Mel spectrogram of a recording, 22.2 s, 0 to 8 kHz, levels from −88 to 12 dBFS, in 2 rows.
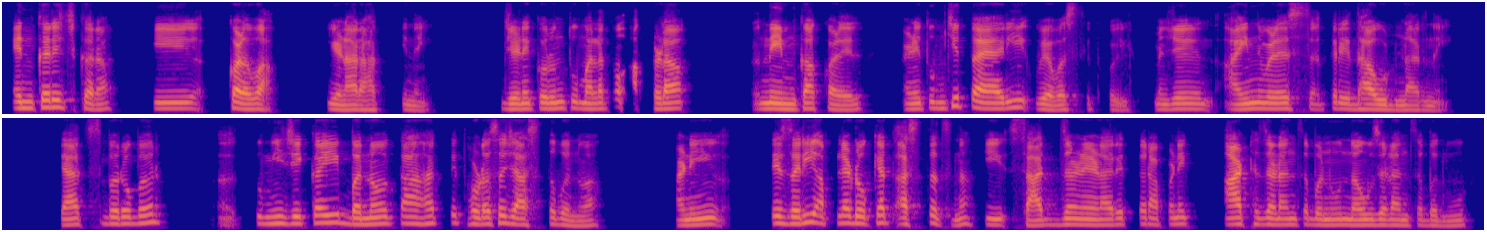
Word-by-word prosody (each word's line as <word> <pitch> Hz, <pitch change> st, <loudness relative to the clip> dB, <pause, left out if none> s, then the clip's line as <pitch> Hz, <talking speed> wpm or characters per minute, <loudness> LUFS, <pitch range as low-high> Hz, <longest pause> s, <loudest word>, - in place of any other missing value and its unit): Encourage 190 Hz, +2 st, +3 dB
करा 140 Hz, 0 st, -1 dB
की 155 Hz, +1 st, -2 dB, 0.3 s
कळवा, 140 Hz, -1 st, +6 dB, 0.4 s
येणार 130 Hz, -2 st, +2 dB
आहात 125 Hz, +1 st, -2 dB, 0.2 s
की 130 Hz, -, -10 dB
नाही? 115 Hz, -3 st, -9 dB, 0.6 s
जेणेकरून 150 Hz, +2 st, +2 dB
तुम्हाला 155 Hz, -2 st, 0 dB
तो -, -, -3 dB
आकडा 155 Hz, +1 st, +2 dB, 0.6 s
नेमका 150 Hz, 0 st, +5 dB
कळेल 125 Hz, -2 st, -1 dB, 0.3 s
आणि 145 Hz, +1 st, 0 dB
तुमची 160 Hz, +6 st, -2 dB
तयारी 155 Hz, +5 st, +5 dB
व्यवस्थित 125 Hz, -2 st, -3 dB
होईल, 115 Hz, -, -12 dB, 0.2 s
म्हणजे 145 Hz, +1 st, 0 dB, 0.3 s
ऐन 145 Hz, +3 st, +3 dB
वेळेस 150 Hz, -1 st, +1 dB, 0.2 s
त्रेधा 140 Hz, -3 st, 0 dB
उडणार 120 Hz, -1 st, -5 dB
नाही. 115 Hz, -1 st, -11 dB, 0.7 s
त्याचबरोबर 180 Hz, +6 st, 0 dB, 0.5 s
अ, -, -, -15 dB, 0.2 s
तुम्ही 180 Hz, +1 st, -1 dB
जे 185 Hz, +1 st, +2 dB
काही 205 Hz, +1 st, +4 dB
बनवता 170 Hz, +3 st, +1 dB
आहात 185 Hz, +2 st, -1 dB
ते -, -, -6 dB
थोडंसं 170 Hz, +2 st, +1 dB
जास्त 155 Hz, 0 st, 0 dB
बनवा 135 Hz, -4 st, -5 dB, 0.6 s
आणि 155 Hz, +4 st, +3 dB, 0.4 s
ते 190 Hz, -, +5 dB
जरी 180 Hz, +4 st, +4 dB
आपल्या 195 Hz, -1 st, +2 dB
डोक्यात 190 Hz, +2 st, +2 dB
असतंच 165 Hz, +2 st, -2 dB
ना, 155 Hz, -, -4 dB
की 150 Hz, -1 st, -1 dB
7 140 Hz, +1 st, +1 dB
जण 160 Hz, -1 st, +2 dB
येणार 150 Hz, -1 st, +2 dB
आहेत, 160 Hz, -, -4 dB
तर 175 Hz, -, -4 dB
आपण 165 Hz, +1 st, -4 dB
एक 170 Hz, -, -3 dB, 0.3 s
8 170 Hz, 0 st, +5 dB
जणांचं 155 Hz, 0 st, 0 dB
बनवू, 145 Hz, 0 st, -1 dB
9 145 Hz, -1 st, +1 dB
जणांचं 145 Hz, -1 st, -3 dB
बनवू, 135 Hz, 0 st, -8 dB
155 Hz, 155 wpm, -24 LUFS, 140-170 Hz, 0.7 s, कळवा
